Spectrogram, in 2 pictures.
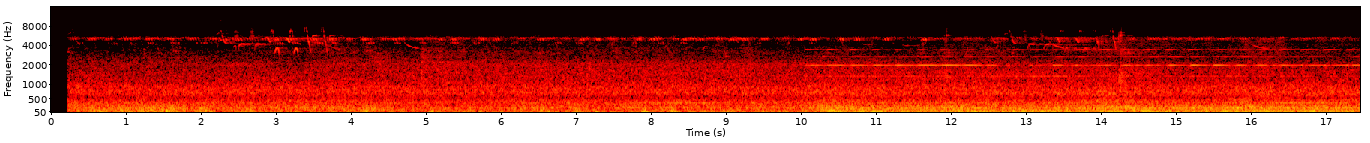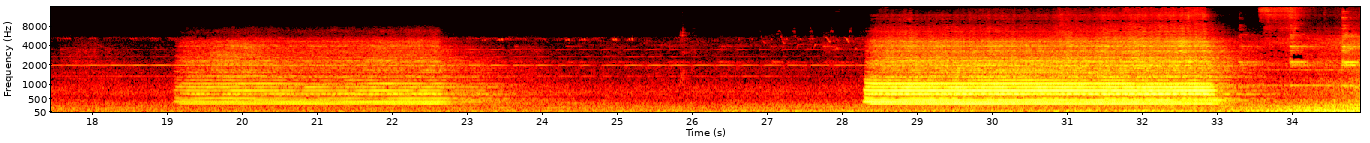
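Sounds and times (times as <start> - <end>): train rumble: 0.2 - 34.9
train air horn blast: 19.1 - 23.6, 28.3 - 34.2.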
